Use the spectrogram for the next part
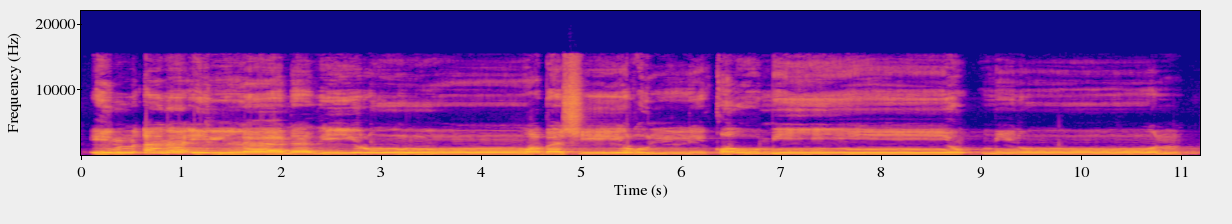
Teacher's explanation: تنوین کے بعد لام حروف یرملون میں سے، تو بغیر غنہ کے تنوین کو لام سے ملا کر پڑھیں گے، اس کو ادغام تام کہتے ہیں۔ · اور می میں بھی ادغام ناقص ہو رہا ہے. یؤمنون یہاں پر حمزہ ساکنہ ہے، واو کی شکل میں جھٹکا لگے گا. نون یہاں پر وقف کی صورت میں مد عارض وقفی ہوگا.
